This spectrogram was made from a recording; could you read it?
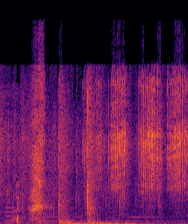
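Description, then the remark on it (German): A keyboard rattles in a few quick, clattery bursts of loose keys over a low rumbling hum, with no one speaking. “habe meinen Penis auf der Tastatur hin und her gegriffen.”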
